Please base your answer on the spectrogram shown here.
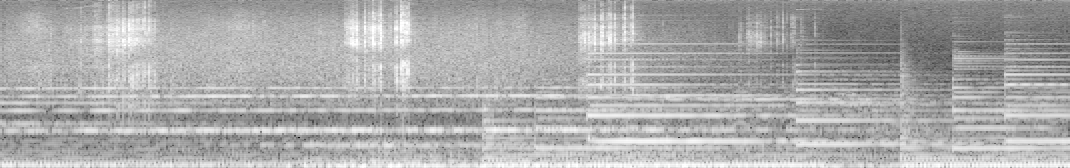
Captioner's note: cutting noises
